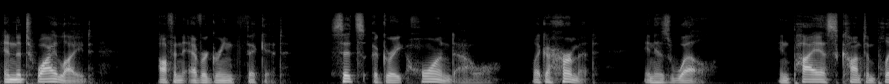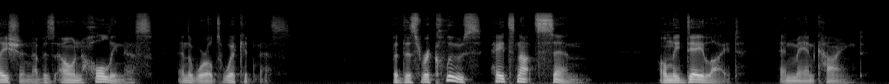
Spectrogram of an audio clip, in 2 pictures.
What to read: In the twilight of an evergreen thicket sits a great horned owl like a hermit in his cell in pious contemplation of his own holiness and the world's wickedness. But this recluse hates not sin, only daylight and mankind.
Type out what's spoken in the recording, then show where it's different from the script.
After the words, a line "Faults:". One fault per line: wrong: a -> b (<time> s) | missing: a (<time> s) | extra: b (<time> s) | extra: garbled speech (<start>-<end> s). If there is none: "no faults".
In the twilight off an evergreen thicket sits a great horned owl like a hermit in his well in pious contemplation of his own holiness and the world's wickedness. But this recluse hates not sin, only daylight and mankind.
Faults:
wrong: of -> off (1.6 s)
wrong: cell -> well (6.7 s)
